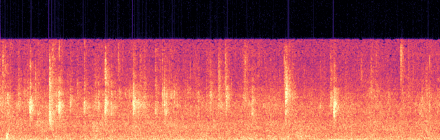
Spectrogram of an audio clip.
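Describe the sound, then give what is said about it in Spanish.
Steady rain falling, a soft, even hiss with faint scattered drop patters throughout and no voices. “Y acá seguimos con la lluvia. Yo creo que sí la alcanzan a escuchar, ¿no?”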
